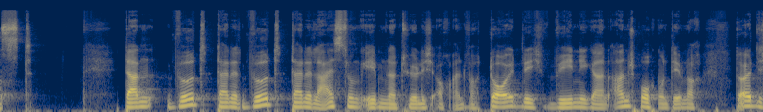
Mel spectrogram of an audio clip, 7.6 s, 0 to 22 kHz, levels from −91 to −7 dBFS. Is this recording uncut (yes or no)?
no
